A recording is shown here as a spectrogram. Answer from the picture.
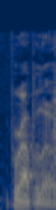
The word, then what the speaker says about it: Garoppolo: And I can't ever say his last name. Jimmy Garoppolo? – Garoppolo, I said it right.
